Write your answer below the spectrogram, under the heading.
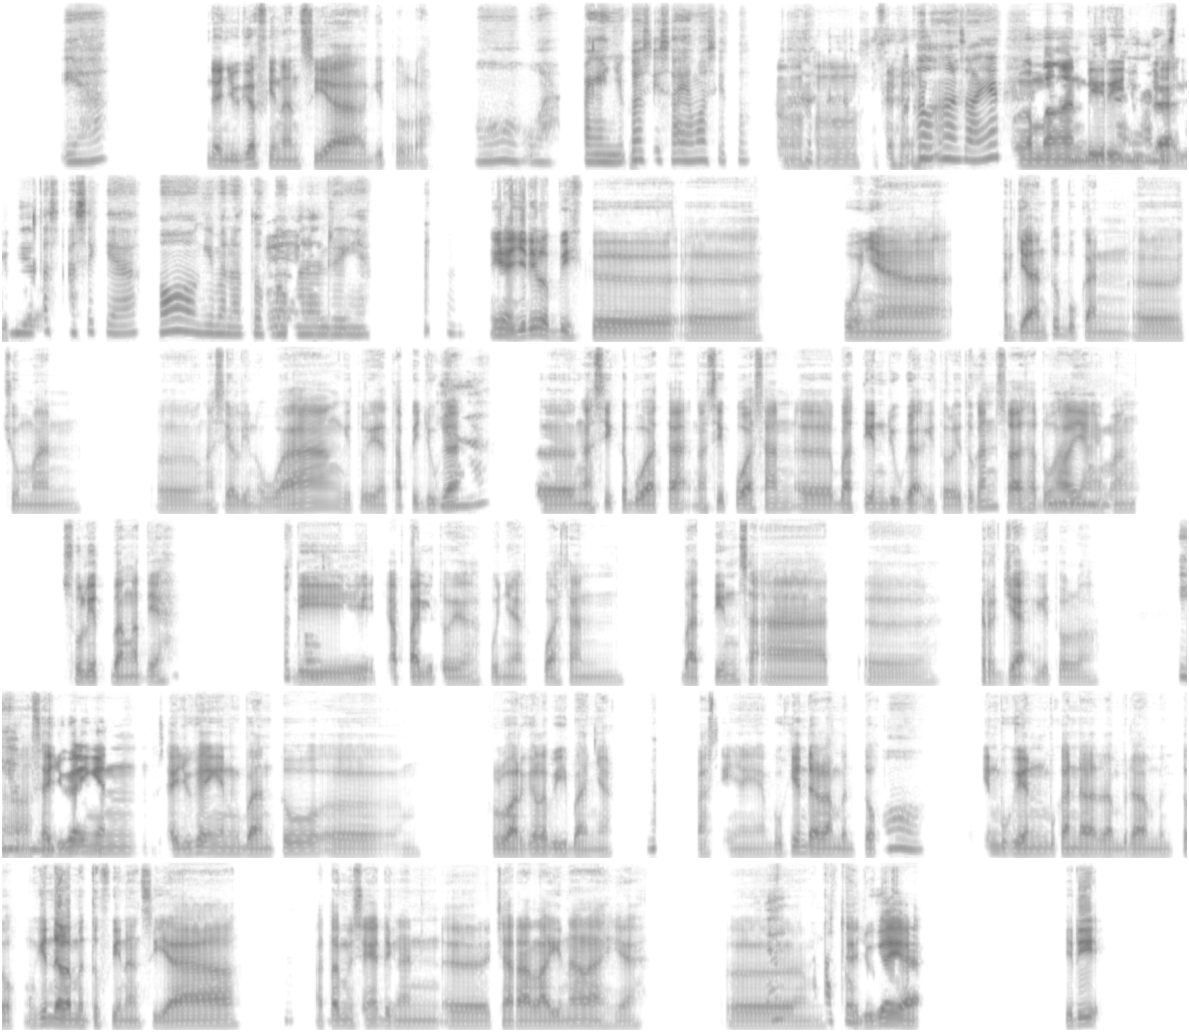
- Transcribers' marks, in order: tapping; chuckle; "kepuasan" said as "puasan"; "kepuasan" said as "puasan"; other background noise; "lainnya" said as "laina"
- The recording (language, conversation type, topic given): Indonesian, unstructured, Bagaimana kamu membayangkan hidupmu lima tahun ke depan?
